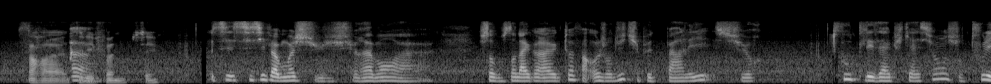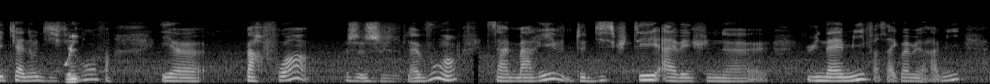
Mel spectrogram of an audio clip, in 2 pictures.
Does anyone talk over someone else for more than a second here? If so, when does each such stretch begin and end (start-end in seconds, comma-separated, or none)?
none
